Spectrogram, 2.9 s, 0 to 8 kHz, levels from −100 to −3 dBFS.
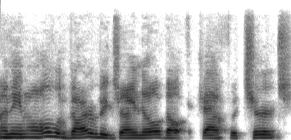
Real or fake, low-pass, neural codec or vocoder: fake; 7.2 kHz; codec, 16 kHz, 1 kbps, FreqCodec, larger model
